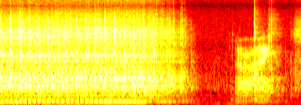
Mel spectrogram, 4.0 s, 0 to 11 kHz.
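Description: A Singer 306M sewing machine runs a line of straight stitches, a rapid even mechanical chatter for about two seconds before stopping, followed by a short burst of speech.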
